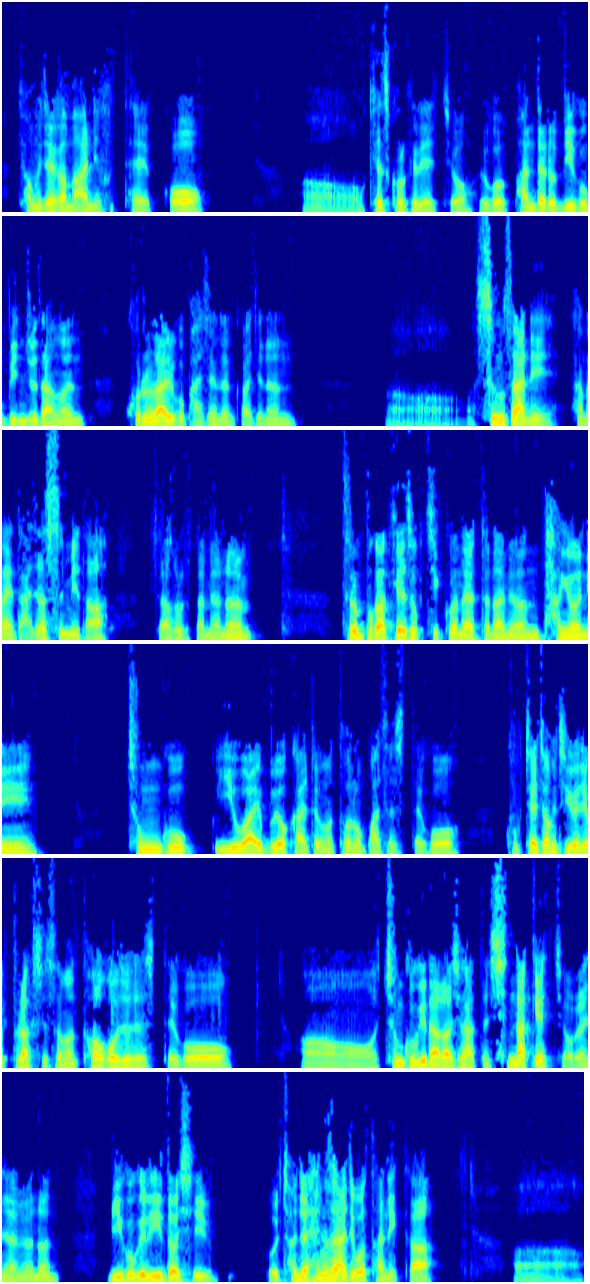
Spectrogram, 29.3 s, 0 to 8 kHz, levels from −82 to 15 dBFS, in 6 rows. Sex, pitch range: male, 95-115 Hz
